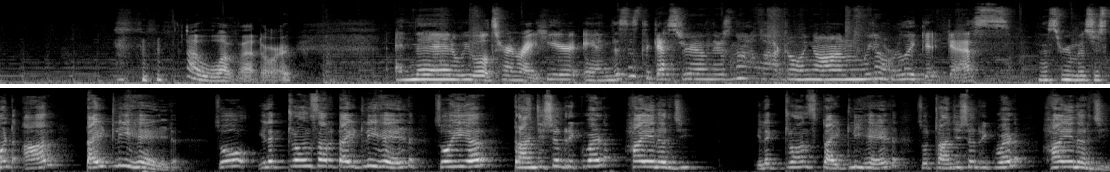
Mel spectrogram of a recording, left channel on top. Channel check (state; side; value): different; both; correlation 0.01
